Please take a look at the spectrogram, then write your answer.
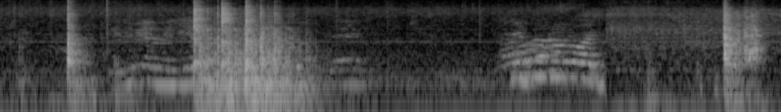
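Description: Chopped garlic and onions sizzle and frying in a pan, with occasional stirring clatter and someone speaking over the cooking at intervals.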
